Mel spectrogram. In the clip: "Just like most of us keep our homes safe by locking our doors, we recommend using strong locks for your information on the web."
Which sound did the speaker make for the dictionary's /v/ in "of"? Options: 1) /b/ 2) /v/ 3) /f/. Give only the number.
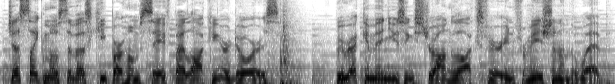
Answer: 2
